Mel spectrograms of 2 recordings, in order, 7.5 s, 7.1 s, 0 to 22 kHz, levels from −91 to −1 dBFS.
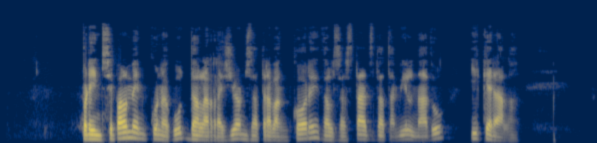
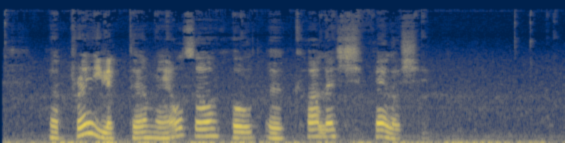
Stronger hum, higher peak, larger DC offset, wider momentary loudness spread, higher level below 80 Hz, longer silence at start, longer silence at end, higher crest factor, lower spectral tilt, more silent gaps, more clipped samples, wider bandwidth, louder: neither; about the same, -2 dBFS vs -2 dBFS; neither; first, 13 LU vs 9 LU; second, -72 dBFS vs -36 dBFS; first, 1.05 s vs 0.05 s; first, 1.05 s vs 0 s; first, 24 dB vs 18 dB; about the same, -5.5 dB/octave vs -6 dB/octave; neither; neither; second, 11.5 kHz vs 17 kHz; second, -25 LUFS vs -19 LUFS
